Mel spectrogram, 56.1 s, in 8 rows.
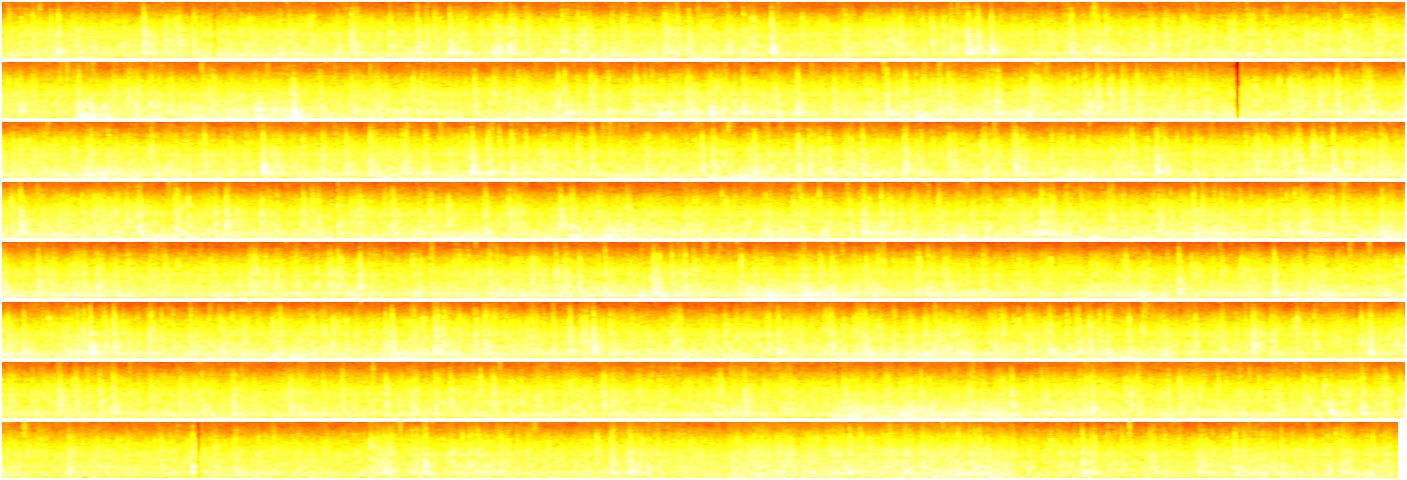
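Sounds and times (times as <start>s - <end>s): raindrops tapping on window: 0.0s - 56.0s.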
